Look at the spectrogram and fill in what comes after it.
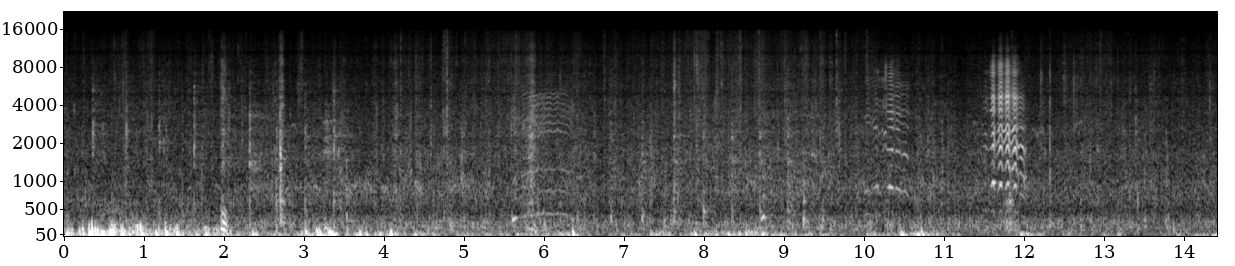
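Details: Farm goats returning from pasture, being counted, give a few wavering, nasal bleats over a low rumble of movement and voices.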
